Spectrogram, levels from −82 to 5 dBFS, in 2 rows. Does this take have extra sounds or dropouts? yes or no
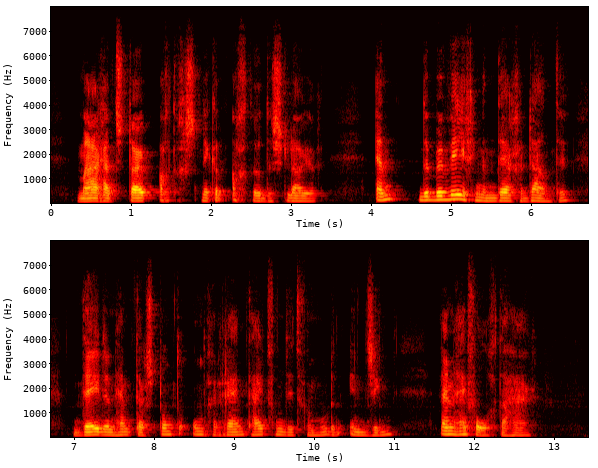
no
